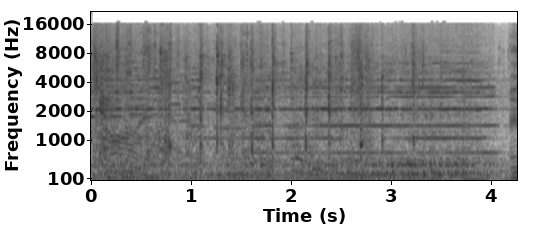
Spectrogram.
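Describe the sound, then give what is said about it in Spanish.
The horse by the gate at a bullfight clip-clops its hooves in an uneven series of sharp knocks, set against a dense, steady background of crowd noise and murmuring voices. “el caballo de la puerta.”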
